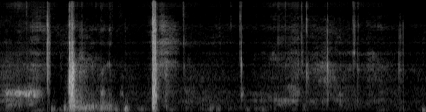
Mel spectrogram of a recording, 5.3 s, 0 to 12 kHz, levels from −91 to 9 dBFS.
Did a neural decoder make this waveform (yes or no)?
yes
